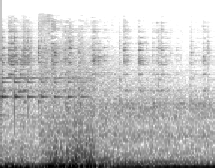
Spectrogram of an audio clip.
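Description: A deep rumbling drone from the soundtrack that sets in suddenly just before and holds steadily, swelling louder in the first second.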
